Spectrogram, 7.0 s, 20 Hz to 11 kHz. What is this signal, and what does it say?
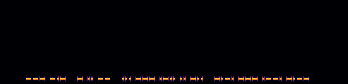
Morse code, heard as a keyed tone, about 36 wpm, 700 Hz. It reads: OK TIM SOLID COPY
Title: Practice QSO - Exchange 3 - More Info - 35wpm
